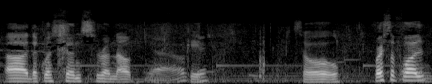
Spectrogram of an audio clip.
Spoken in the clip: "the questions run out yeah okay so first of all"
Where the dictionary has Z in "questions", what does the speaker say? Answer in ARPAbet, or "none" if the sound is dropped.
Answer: S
